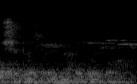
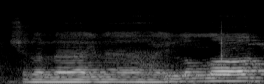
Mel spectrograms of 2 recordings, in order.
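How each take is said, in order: First: The phrase is said quietly, in a low voice. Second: The phrase is said at full, normal loudness. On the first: This is the listener's reply after the caller finishes. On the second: This is the caller's own line.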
